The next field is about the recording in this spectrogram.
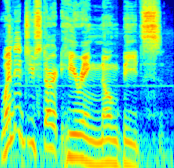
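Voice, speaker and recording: A man's voice: on the high side, very animated, a little slow, pushed and bright, slight background noise. A man hosting a podcast interview, asking short easygoing questions. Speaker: podcast host. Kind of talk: casual interview chat.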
